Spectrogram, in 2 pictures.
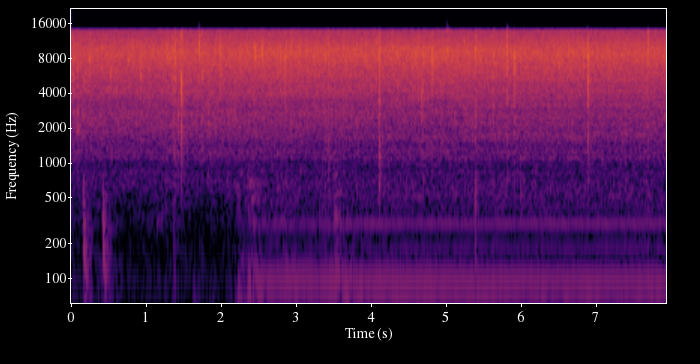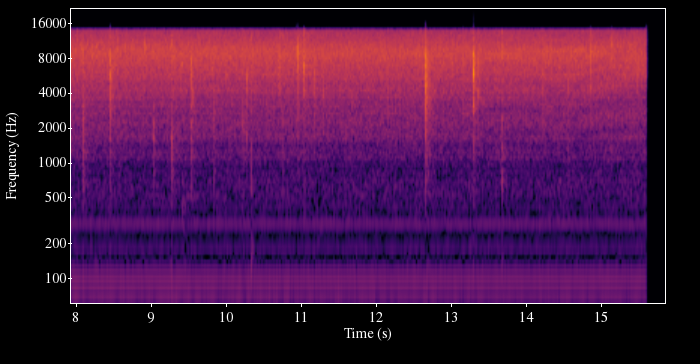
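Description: Sliced russula mushrooms and green onion sizzling in oil in a frying pan, with scattered crackling pops. A wooden spatula scrapes and stirs them during the first two seconds, and a steady low hum comes in after about two seconds; the sound cuts off abruptly just before the end.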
